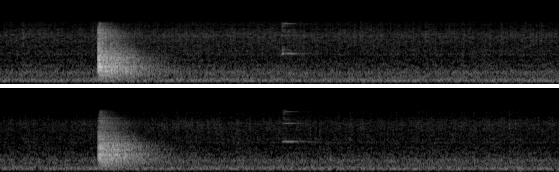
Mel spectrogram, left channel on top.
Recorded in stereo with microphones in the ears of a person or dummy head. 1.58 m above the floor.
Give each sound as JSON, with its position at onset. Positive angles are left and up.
{"t": 1.0, "sound": "a clap", "side_deg": 55, "distance_m": 1.7}
{"t": 2.8, "sound": "a bell", "side_deg": 45, "distance_m": 2.5}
